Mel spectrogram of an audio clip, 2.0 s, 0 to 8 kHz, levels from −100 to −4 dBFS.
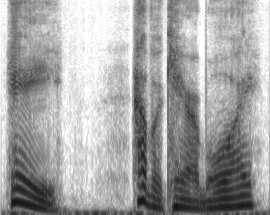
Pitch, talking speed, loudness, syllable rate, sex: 125 Hz, 150 wpm, -18 LUFS, 3.7 syllables/s, male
